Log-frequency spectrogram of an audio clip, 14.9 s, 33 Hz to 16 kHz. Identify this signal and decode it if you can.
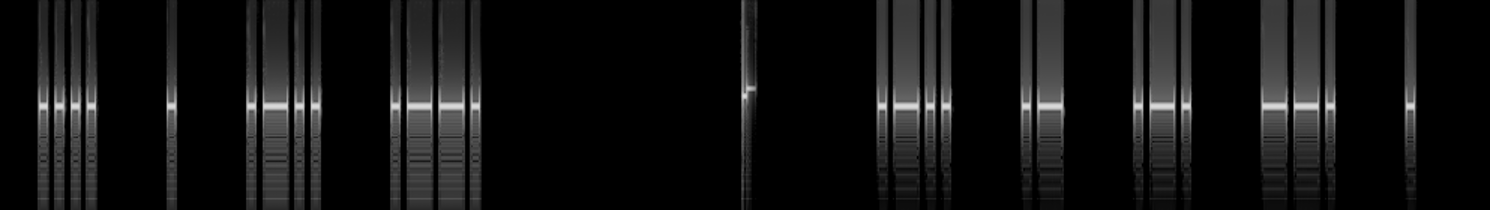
Morse code, heard as a keyed tone, about 15 wpm, spaced as for 9 wpm, 700 Hz. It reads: HELP LARGE
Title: 3x Character Spacing - Top 500 Words - 15wpm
